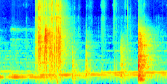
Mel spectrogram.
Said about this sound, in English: Two more shuffles, Taurus.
